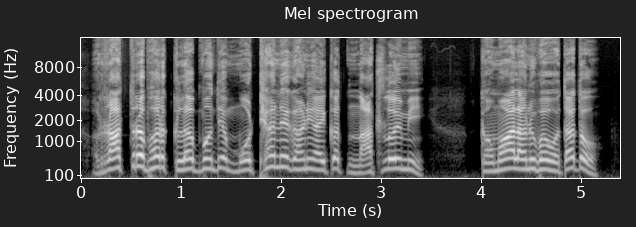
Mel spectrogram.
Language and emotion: Marathi, happy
